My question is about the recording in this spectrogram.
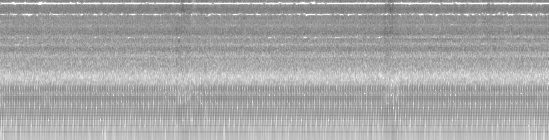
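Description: A small engine running steadily at one constant pitch, with a brief waver about four seconds in and again near the eighth second.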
